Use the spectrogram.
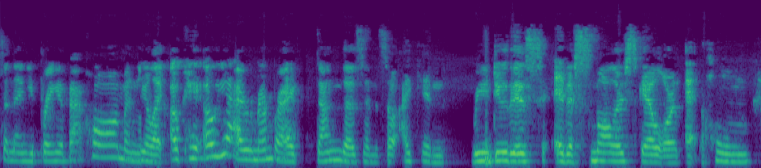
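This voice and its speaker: A woman from Hong Kong, a retreat founder, calmly explaining her work as a podcast guest. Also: fairly low pitch, husky, low-quality recording. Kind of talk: podcast interview.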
